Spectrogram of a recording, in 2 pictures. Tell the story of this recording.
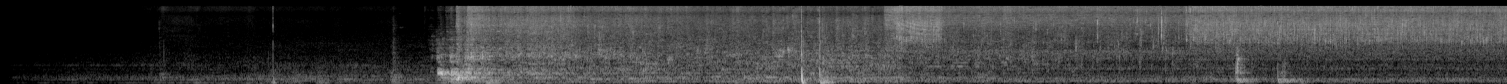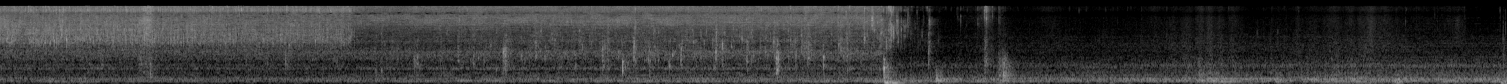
I flush the toilet and then wash my hands.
